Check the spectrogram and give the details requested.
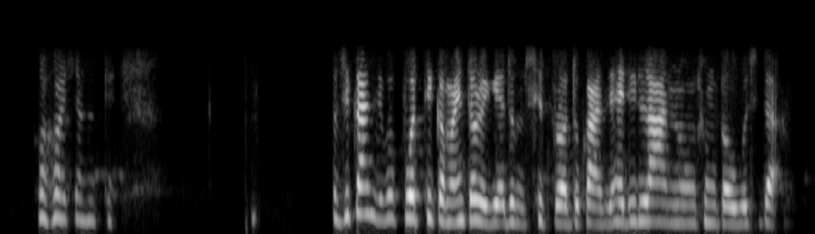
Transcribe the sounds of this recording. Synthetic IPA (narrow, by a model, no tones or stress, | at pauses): hoɦojsaŋoke | hawzikːanzibɐpotːikɐmajntɐwɾeɡiɐdumsit̚pɾot̬ukanzeɦajdilanːɔŋsʰuŋtowbɐsidɐ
